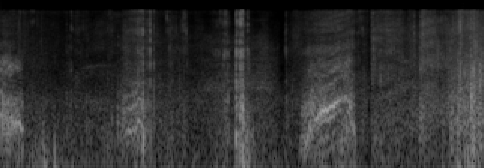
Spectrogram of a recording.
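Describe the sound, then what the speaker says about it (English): A zipper on a hot tent door is pulled in several quick rasping strokes, close and fairly loud, with short pauses and some rustling of fabric between pulls. "You got another zip here to get in and out of the tent."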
